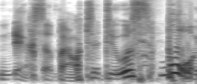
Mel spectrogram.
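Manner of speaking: very slow, drawn-out, swooping divine voice. Imitating how Stank warns of a spoiler: Stank's God voice. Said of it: "Stank does his God voice".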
